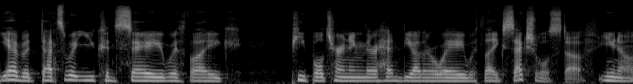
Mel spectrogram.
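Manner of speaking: ordinary delivery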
